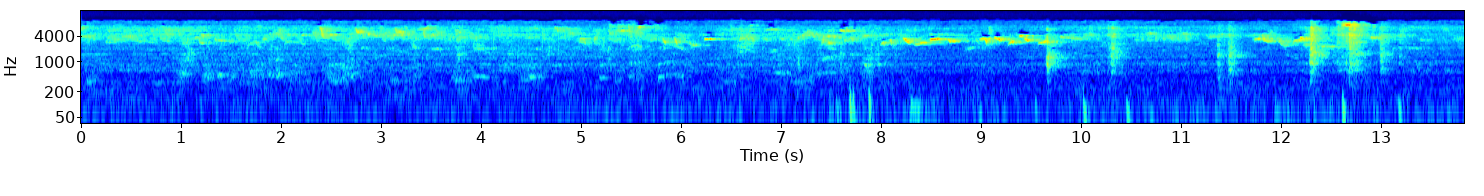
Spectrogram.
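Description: Birds chirping and calling over a faint background hiss, growing busier and louder in the second half.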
